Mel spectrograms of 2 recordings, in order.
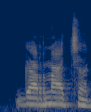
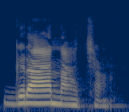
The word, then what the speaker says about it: garnatxa: En català és garnatxa blanca, garnatxa negra, garnatxa peluda, garnatxa gris, però en cap cas és granatxa. – Tot i que aquí molt sovint diem granatxa, eh? – Sí. – Tot s'ha de dir. – Sí, sí, sí. La pronunciació d'aquí és granatxa, però no és correcte.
